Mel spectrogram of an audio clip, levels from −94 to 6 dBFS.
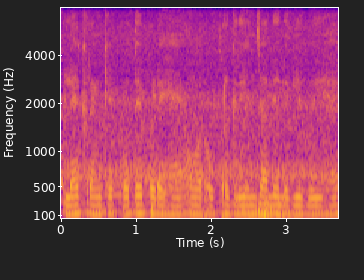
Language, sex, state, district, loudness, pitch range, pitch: Hindi, male, Rajasthan, Bikaner, -17 LUFS, 115-120 Hz, 120 Hz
